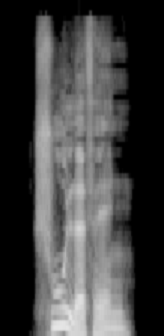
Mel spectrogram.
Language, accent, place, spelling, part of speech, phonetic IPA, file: German, Germany, Berlin, Schuhlöffeln, noun, [ˈʃuːˌlœfl̩n], De-Schuhlöffeln.ogg
- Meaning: dative plural of Schuhlöffel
